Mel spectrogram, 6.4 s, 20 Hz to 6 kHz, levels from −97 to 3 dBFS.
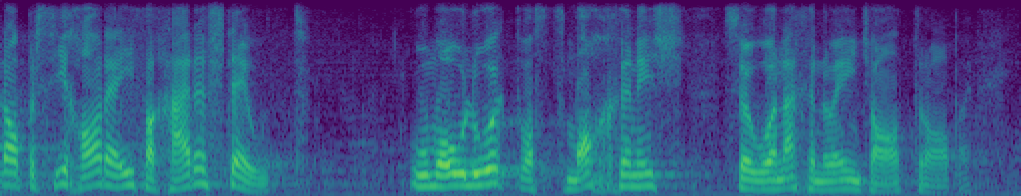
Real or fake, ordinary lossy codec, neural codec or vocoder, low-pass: real; Opus, 16 kbps; none; 5.4 kHz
